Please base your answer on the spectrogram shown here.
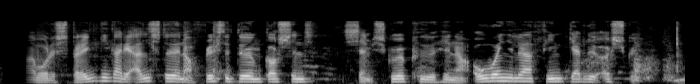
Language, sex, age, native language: Icelandic, male, 18-19, Icelandic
